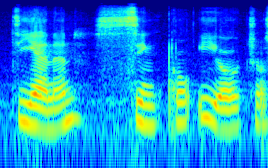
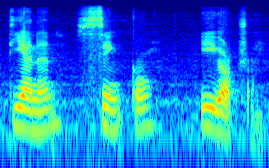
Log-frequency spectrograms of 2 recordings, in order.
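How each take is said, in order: Both takes have the same delivery.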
